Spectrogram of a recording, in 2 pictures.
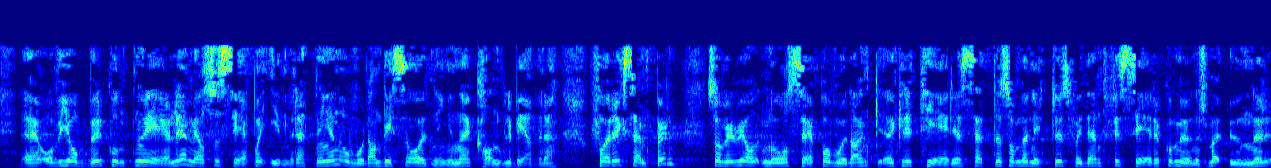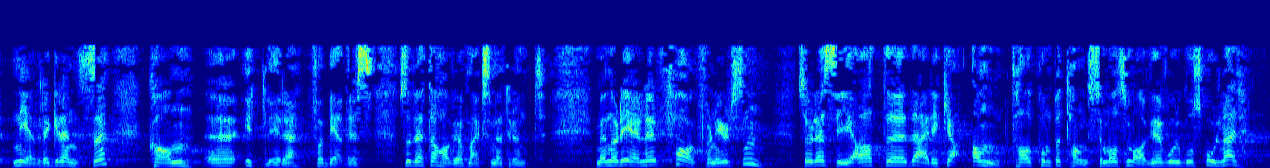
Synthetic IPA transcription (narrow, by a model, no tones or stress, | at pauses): ɔʋɪjɔbːəɾkʰʊnt̪ɪnʉeːɭɪmɛɔsɔseːpɔʔɪnɾɛt̪nɪŋənɔʋʊɖɑnd̪ɪsːəɔɾd̪nɪŋənəkʰɑnbliːbeːd̪ɾəfɔɾɛksɛmpəl | sɔʋɪlʋɪnoːseːpʰɔʋʊɖɑnkʰɾɪt̪ʰeːɾɪəsɛt̪ːəsɔmbənʏt̪ːəsfɔɪd̪ɛnt̪ɪfɪseːɾəkʊmʉːnəʂɔmæɾʉnːəɾneːd̪ɾəɡɾɛnsəkʰɑnʏt̪ːəlɪəɾəfɔɾbeːd̪ɾəssɔd̪ɛt̪ːəɦɑɾʋɪɔpmæɾksɔmheːt̪ɾʉnt̪mɛnːɔɖɛjɛlːəɾfɑːɡfɔɳyːəlsn̩ | sɔʋɪljæɪsiːɑt̪d̪ɛæɾɪkːəɑnt̪ʰɑlkʰʊmpət̪ʰɑŋsəmoːlsɔmɑːʋjøːɾʋʊɾɡuːskuːln̩æɾ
